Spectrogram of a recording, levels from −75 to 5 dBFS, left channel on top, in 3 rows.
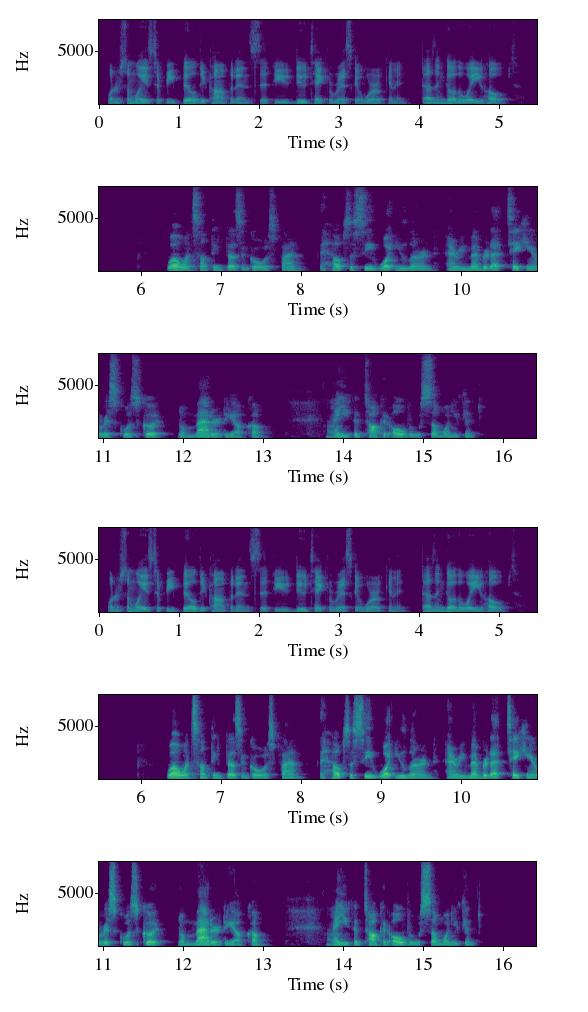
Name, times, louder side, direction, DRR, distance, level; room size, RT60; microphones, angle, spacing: voice 1, 0.1-5.3 13.8-14.0, right 1 dB, 5° right, 0.7 m, -35 dB
voice 2, 6.3-13.0 13.4-15.7, right 4 dB, 40° right, 0.4 m, -27 dB
7.3 x 5.7 x 3.8 m
head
